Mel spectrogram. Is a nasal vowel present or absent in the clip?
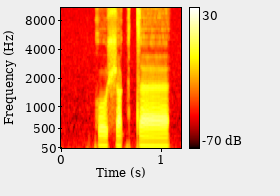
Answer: absent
